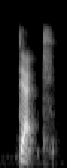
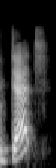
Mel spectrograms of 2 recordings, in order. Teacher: the b in the pronunciation debt you shouldn't hear the B I did not pronounce the b because when you have B and right after T usually you don't pronounce the b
